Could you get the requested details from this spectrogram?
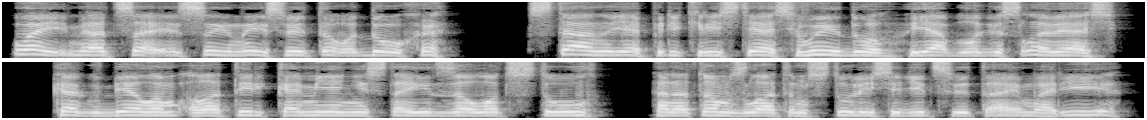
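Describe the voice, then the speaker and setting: Give me a man playing a terrified old village healer woman, high and wailing. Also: little pitch movement, moderate pace, gravelly, darkish tone, dry recording, clean studio sound. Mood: chanting. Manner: wailing, pleading, sing-song chanting.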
